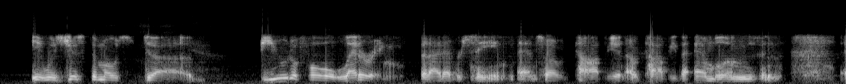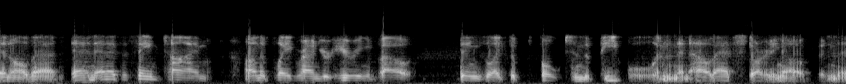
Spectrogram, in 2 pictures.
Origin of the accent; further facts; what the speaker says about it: Chicago, Illinois, United States; Yes, I grew up in the Ravenswood neighborhood, and I would see all of this. I mean, Chicago, as you know, was very different back in the 80s.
